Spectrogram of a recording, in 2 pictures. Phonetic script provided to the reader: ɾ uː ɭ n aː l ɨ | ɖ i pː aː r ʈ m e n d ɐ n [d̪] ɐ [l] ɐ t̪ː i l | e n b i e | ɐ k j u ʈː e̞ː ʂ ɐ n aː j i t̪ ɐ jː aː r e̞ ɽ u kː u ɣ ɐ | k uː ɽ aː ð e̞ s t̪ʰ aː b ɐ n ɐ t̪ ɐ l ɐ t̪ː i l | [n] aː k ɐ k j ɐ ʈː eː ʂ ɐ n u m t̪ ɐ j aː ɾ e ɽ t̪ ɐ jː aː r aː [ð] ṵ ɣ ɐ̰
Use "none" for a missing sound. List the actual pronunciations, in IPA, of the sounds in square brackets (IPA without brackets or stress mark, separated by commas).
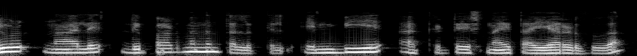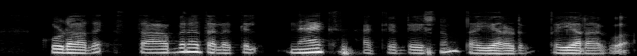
t̪, l, n, ɣ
